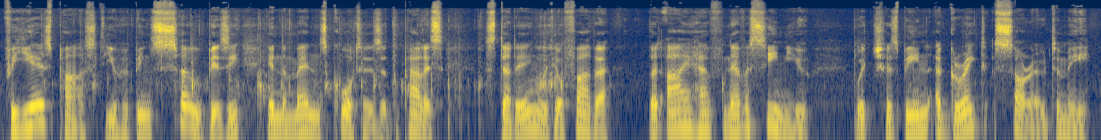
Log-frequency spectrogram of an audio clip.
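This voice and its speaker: A man plays a storybook queen mother, anxious and full of sorrow. The voice is pitched well up, with a plaintive, pleading edge. The words are formal and tender, addressed to a beloved son. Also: very animated, unhurried, dark tone, slight background noise. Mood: tender concern. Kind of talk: storybook dialogue in a narrated folk tale.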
